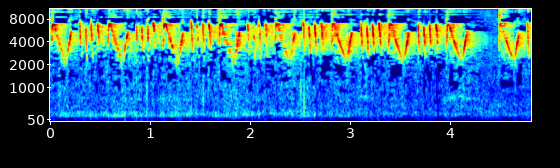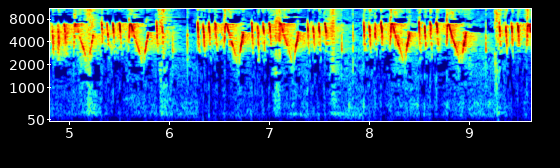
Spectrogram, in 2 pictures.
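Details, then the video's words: Plain prinia (ciblek sawah) singing energetically: long bursts of rapid, high-pitched, V-shaped chirps in a dense chatter, broken by two short pauses, with a faint low background hum. "ciwah! ciblek sawah gacor"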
